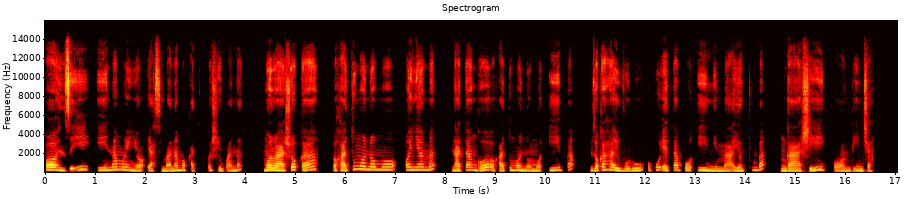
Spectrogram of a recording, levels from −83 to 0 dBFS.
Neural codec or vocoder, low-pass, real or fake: none; 14.4 kHz; real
